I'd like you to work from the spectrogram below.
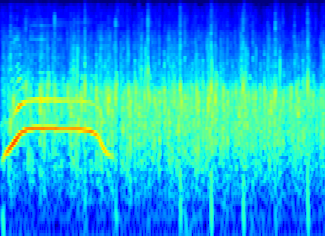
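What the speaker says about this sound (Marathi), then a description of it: "जोरदार टाळ्या" Loud audience applause at a Marathi stage comedy show, with a bright rising electronic tone sounding over the opening second before steady clapping continues.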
